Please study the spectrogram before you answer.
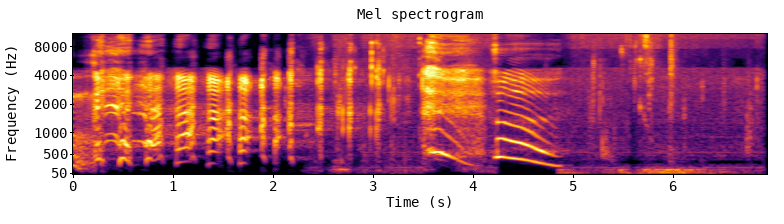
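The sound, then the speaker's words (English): Someone chews a dry White Castle burger, with slow, moist, squishy mouth sounds and bites in the gaps, while people talk and laugh over it. “Wow, it must be dry as hell. You're taking like forever to chew it as well.”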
